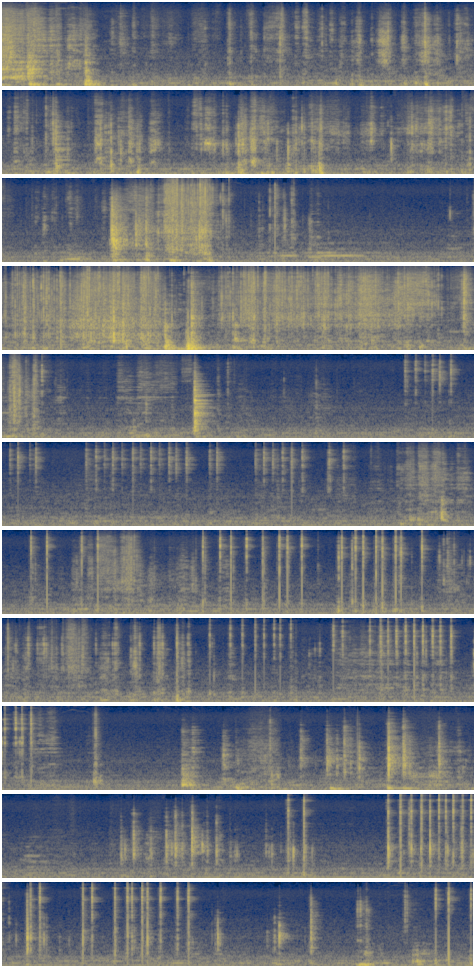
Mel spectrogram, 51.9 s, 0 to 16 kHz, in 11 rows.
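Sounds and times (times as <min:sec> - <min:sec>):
packaging rustling and crinkling: 0:10.5 - 0:12.4, 0:14.1 - 0:19.3, 0:29.3 - 0:29.8.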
